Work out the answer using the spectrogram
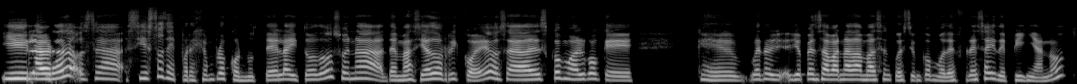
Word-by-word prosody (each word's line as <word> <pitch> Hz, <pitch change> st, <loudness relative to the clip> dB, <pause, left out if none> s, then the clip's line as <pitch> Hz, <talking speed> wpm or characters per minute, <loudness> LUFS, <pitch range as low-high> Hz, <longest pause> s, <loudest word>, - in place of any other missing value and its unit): Y, 270 Hz, 0 st, +6 dB
la 255 Hz, -1 st, +10 dB
verdad, 310 Hz, +10 st, +6 dB
o -, -, -3 dB
sea, 250 Hz, -1 st, -2 dB
si 285 Hz, -, -6 dB
esto 350 Hz, +7 st, -3 dB
de, 270 Hz, -5 st, -4 dB
por 200 Hz, 0 st, -8 dB
ejemplo, 230 Hz, +6 st, -5 dB
con 195 Hz, -5 st, -5 dB
Nutella 210 Hz, +6 st, -1 dB
y 215 Hz, -, -3 dB
todo 235 Hz, -, -3 dB
suena 275 Hz, -3 st, 0 dB
demasiado 225 Hz, +5 st, 0 dB
rico, 235 Hz, -5 st, -4 dB
¿eh?, 235 Hz, +12 st, 0 dB
o 270 Hz, -, 0 dB
sea, 220 Hz, -1 st, +3 dB
es 235 Hz, -, -4 dB
como 280 Hz, -4 st, -1 dB
algo 245 Hz, +2 st, 0 dB
que 185 Hz, -4 st, -1 dB, 0.7 s
que, 195 Hz, -2 st, -3 dB
bueno, 230 Hz, +2 st, -3 dB
yo 220 Hz, -, -3 dB
yo 230 Hz, +1 st, -1 dB
pensaba 235 Hz, -1 st, +1 dB
nada 225 Hz, 0 st, +2 dB
más 210 Hz, +1 st, -1 dB
en 225 Hz, -, -7 dB
cuestión 195 Hz, 0 st, -7 dB
como 200 Hz, -6 st, -6 dB
de 175 Hz, +2 st, -2 dB
fresa 220 Hz, +7 st, -4 dB
y 260 Hz, -, -3 dB
de 195 Hz, -2 st, -3 dB
piña, 185 Hz, -5 st, -4 dB
¿no? 325 Hz, -, -5 dB
230 Hz, 225 wpm, -22 LUFS, 205-260 Hz, 0.7 s, la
